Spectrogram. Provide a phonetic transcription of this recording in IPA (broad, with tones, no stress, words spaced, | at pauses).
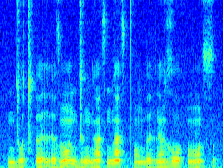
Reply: ndo˩˥t͡sʼə˩˥ rə˩ðõ˦ ndə˩˥ŋɡã˩˥θndã˦θ pʼõ˩ŋə˩˧˩rə̃˦ ɣo˦hõ˩˥θ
